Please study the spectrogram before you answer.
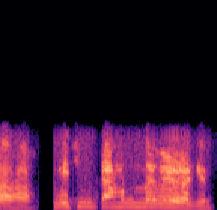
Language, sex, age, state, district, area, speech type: Marathi, male, 30-45, Maharashtra, Osmanabad, rural, conversation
